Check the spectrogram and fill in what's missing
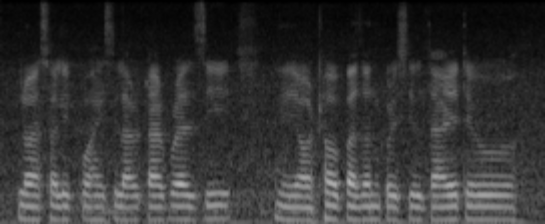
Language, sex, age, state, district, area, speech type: Assamese, male, 18-30, Assam, Kamrup Metropolitan, urban, spontaneous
